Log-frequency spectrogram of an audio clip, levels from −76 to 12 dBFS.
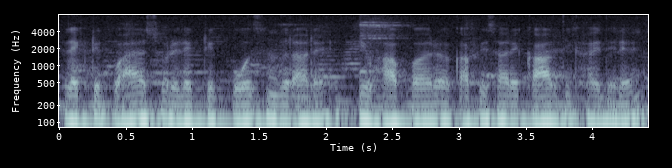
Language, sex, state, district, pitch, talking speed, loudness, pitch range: Hindi, male, Bihar, Jahanabad, 100 Hz, 245 wpm, -15 LUFS, 100-105 Hz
